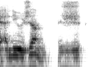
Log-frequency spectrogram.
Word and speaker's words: allusion: অ্যালিউশন বলে থাকি, বাট সঠিক প্রোনাউন্সিয়েশন হচ্ছে অ্যালিউশন, জ টাইপের একটা সাউন্ড আসে এগুলোতে।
